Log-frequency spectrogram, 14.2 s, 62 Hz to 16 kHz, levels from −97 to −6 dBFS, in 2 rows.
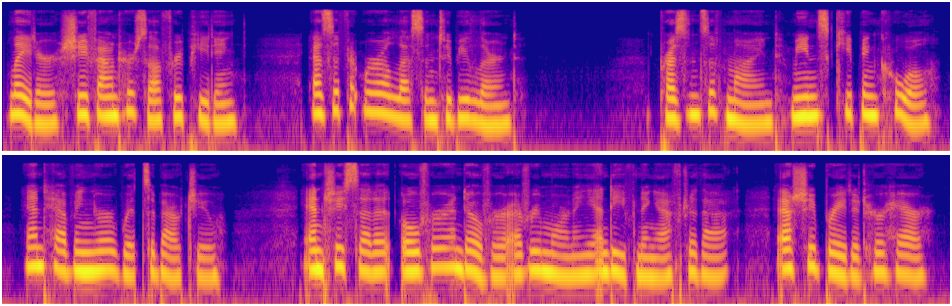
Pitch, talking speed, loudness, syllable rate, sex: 210 Hz, 185 wpm, -19 LUFS, 5.8 syllables/s, female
